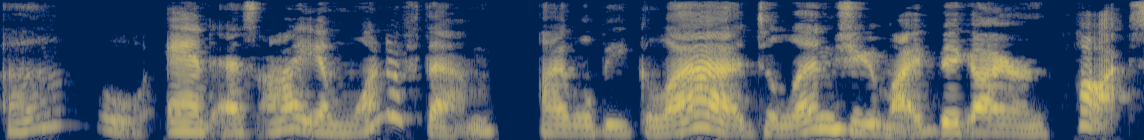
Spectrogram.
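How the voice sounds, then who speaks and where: A put-on character voice at a middle pitch moves at a fairly slow pace with hardly any pauses. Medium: read story.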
